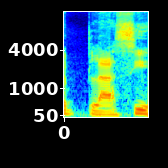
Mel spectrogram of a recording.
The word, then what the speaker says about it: Plassey: था पलाशी पलाशी तो ब्रिटिशर्स इसको स्पेल नहीं कर पाते थे प्रोनाउंस नहीं कर पाते थे पलाशी को तो व पलाशी से प्लासी हो गया इसलिए इट is known as battle of प्लासी यह देखिए यह तब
